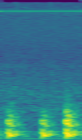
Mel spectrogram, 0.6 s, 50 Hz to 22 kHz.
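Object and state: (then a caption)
Hollow drywall between studs. Knuckle knocks on closet drywall to find a stud land on a hollow spot with no stud behind it. Three dull, low-pitched knocks ring briefly around 200 Hz with little high end, confirming the wall is hollow between studs.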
